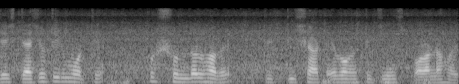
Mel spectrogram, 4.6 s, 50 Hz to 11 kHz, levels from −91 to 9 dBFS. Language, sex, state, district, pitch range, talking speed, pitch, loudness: Bengali, male, West Bengal, North 24 Parganas, 130-145 Hz, 185 wpm, 135 Hz, -21 LUFS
